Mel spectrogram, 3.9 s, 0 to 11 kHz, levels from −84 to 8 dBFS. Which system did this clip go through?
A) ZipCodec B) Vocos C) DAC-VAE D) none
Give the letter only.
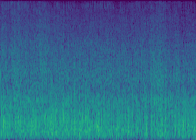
B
